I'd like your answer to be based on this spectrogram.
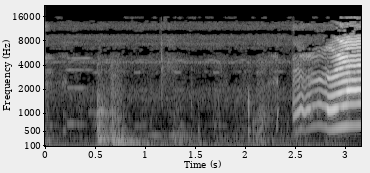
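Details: Newborn shortly after birth, described as hungry and keeping its hand up: soft fussing, then a rising, high-pitched wailing cry over quiet room noise; newborn cry.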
